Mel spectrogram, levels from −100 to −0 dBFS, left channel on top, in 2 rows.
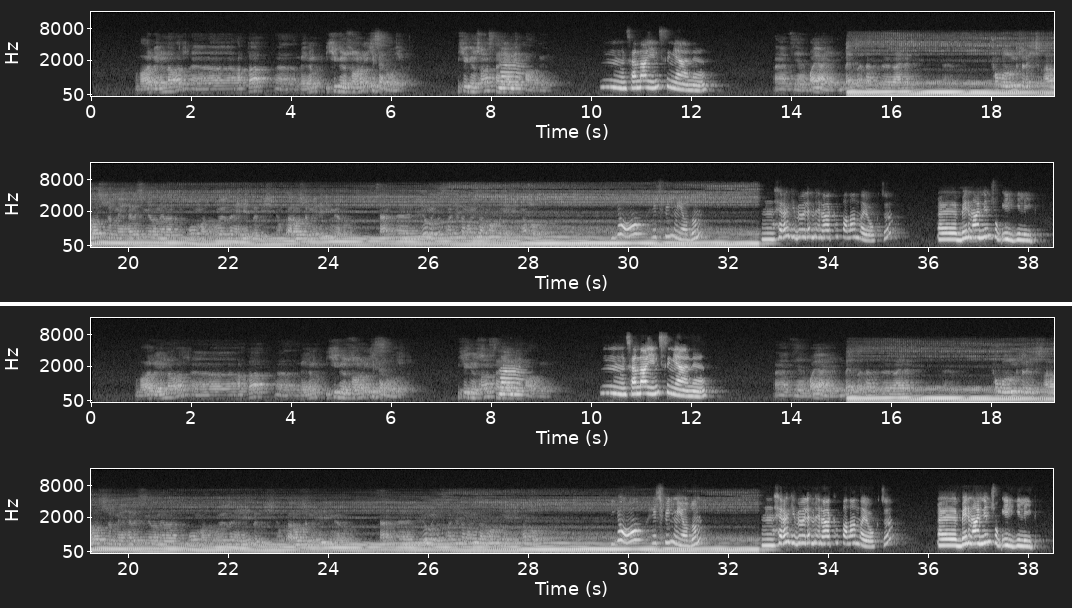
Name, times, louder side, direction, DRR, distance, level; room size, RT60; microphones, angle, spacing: voice 1, 0.9-3.4 3.7-6.3 7.3-9.1 13.7-16.4 17.0-17.2 18.0-24.4 24.9-28.4 36.6-37.0, equal, 70° left, 5.4 m, -35 dB
voice 2, 8.1-8.6 10.2-12.3 29.6-31.5 32.6-35.3 36.2-38.1, right 4 dB, 85° right, 0.8 m, -21 dB
sound 1, 15.1-32.6, equal, 30° left, 1.6 m, -25 dB
22.5 x 21.0 x 5.8 m
head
